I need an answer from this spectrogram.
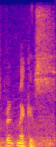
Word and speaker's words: Mekkelsen: I keep saying his name wrong. It's Brent Mekkelsen.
